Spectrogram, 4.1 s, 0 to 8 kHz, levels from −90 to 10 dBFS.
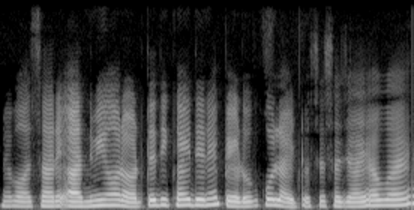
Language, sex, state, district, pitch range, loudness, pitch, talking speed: Hindi, female, Uttar Pradesh, Budaun, 170-210 Hz, -15 LUFS, 180 Hz, 230 wpm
